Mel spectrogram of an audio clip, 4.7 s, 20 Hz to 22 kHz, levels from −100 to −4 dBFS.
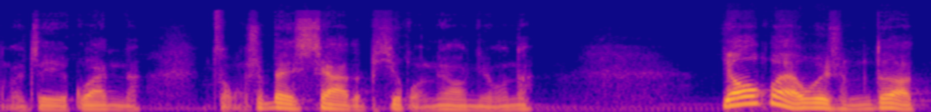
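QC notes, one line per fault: Nothing to flag here, this speech clip came through without a single problem worth a note.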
